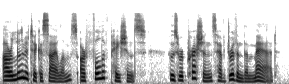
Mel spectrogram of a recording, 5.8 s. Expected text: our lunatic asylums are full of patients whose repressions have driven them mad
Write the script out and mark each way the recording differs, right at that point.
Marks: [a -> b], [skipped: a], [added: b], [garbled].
our lunatic asylums are full of patients whose repressions have driven them mad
